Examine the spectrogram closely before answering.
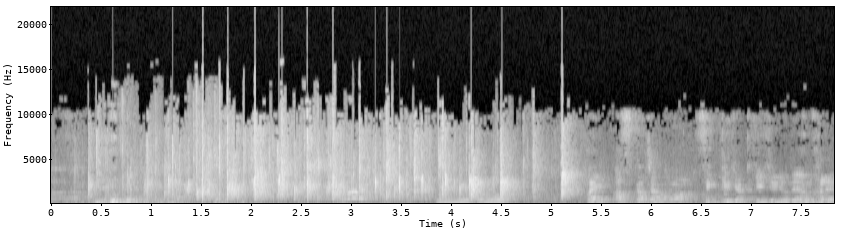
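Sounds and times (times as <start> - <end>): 
small audience clapping: 0.2 - 5.4
speech: 0.4 - 1.1, 3.8 - 4.7, 5.3 - 7.8
laughter: 0.4 - 1.3.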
